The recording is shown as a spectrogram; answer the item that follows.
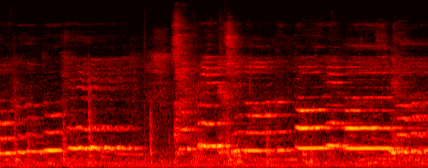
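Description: A woman singing solo into a microphone, in slow, long-held notes that step and glide from pitch to pitch.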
